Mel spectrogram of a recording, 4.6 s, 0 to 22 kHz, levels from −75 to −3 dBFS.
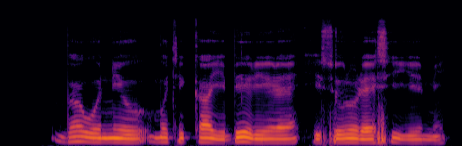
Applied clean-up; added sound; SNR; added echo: neural mask model Resemble Enhance denoiser.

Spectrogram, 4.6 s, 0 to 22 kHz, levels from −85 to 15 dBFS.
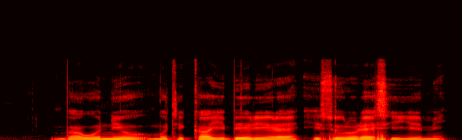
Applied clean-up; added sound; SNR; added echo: none; none; none; none.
